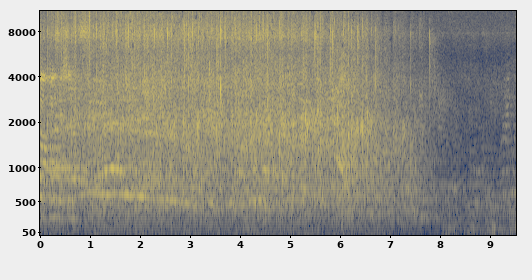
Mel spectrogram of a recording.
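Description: A school audience applauds students at a sixth grade awards ceremony, a full, lively burst of clapping with some thumps that gradually thins and fades toward the end, with voices faintly underneath.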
